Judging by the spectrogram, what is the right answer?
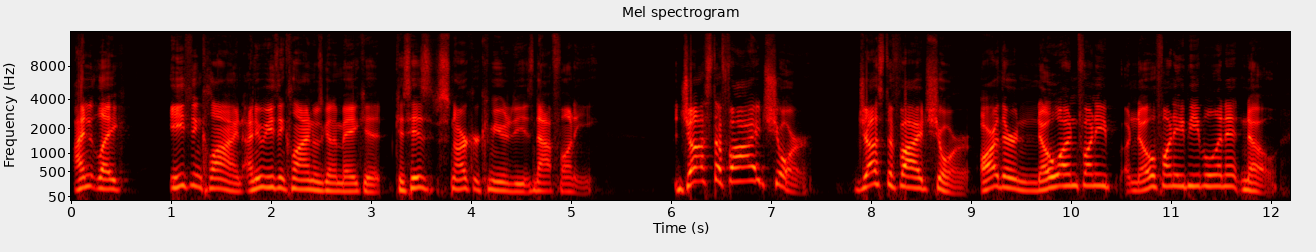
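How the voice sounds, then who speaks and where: A man's voice: high voice, sing-song, moderate pace, bright, forceful tone, no echo, clean studio sound. A young man casually chatting on a livestream, reading chat aloud, swearing freely and laughing often as he rambles.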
